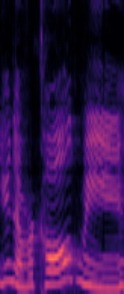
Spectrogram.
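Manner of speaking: high, loud, flirty pouty whine.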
